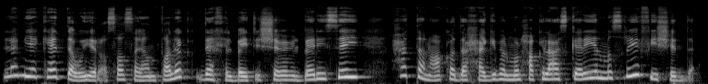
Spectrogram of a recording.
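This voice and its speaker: A woman narrating an audiobook spy thriller in a brisk, dramatic storytelling manner. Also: on the high side, sing-song, darkish tone.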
